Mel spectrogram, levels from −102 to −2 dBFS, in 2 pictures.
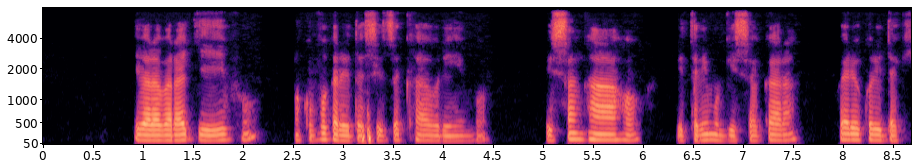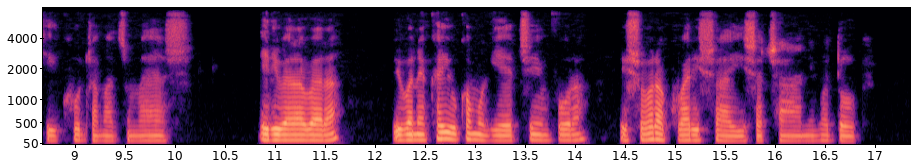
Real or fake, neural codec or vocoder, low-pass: real; none; 7.2 kHz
